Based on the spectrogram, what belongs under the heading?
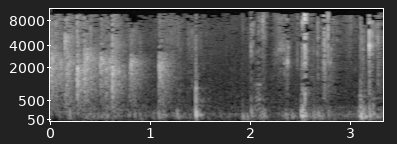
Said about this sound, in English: A big round of applause for Mr. Christophe.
